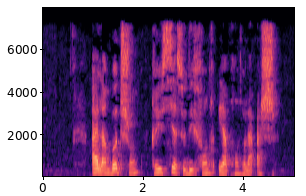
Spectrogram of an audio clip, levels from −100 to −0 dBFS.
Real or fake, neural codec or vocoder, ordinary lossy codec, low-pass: fake; codec, 16 kHz, 16 kbps, FreqCodec, larger model; MP3, 48 kbps; 7.2 kHz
